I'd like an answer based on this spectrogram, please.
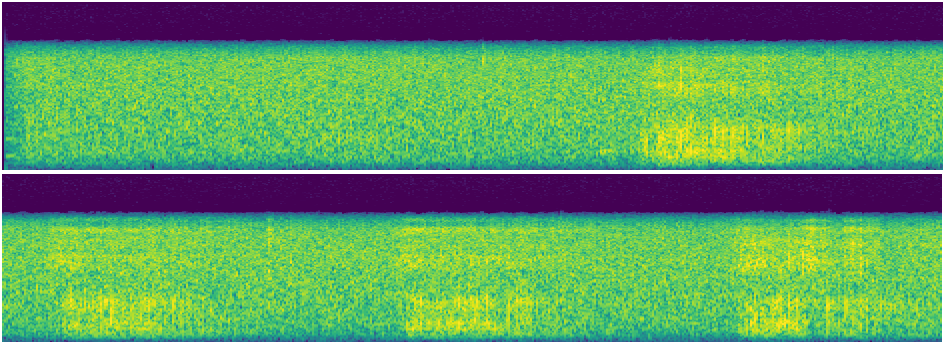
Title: Baby snores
